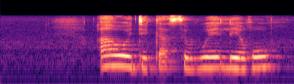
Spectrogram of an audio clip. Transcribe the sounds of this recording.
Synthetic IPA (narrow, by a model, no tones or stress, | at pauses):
aʊdikʼasɪbʊeleɣʊ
